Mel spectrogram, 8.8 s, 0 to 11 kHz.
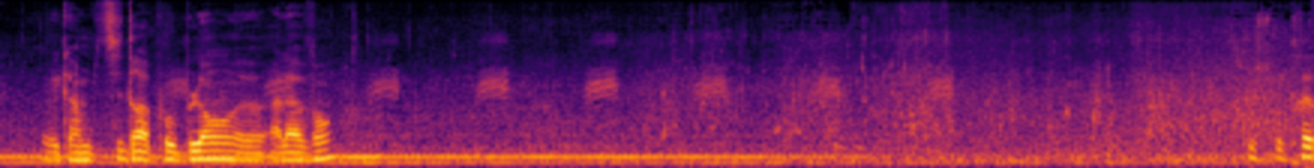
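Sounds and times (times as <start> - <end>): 
river barge carrying sand engine drone: 0.0 - 8.7
river waves washing: 0.0 - 8.7
speech: 0.3 - 2.4, 8.4 - 8.7
ducks quacking: 0.3 - 6.4.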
